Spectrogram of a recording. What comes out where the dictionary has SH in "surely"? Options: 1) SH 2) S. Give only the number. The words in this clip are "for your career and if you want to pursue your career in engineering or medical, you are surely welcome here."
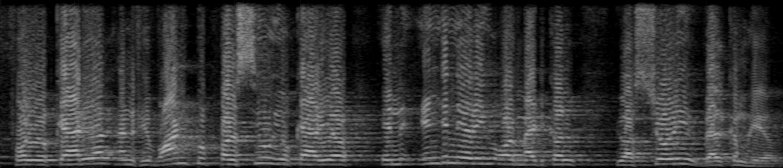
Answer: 2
